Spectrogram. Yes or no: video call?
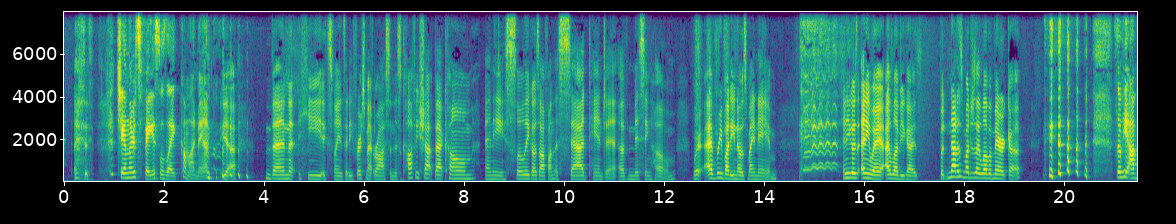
no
